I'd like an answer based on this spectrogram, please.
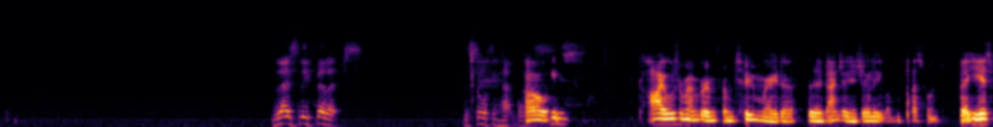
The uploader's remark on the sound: Apologies for audio issues.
